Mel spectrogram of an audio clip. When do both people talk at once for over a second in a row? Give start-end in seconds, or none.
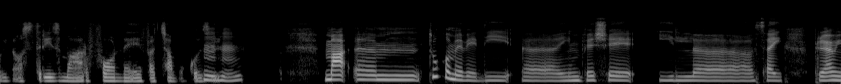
none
